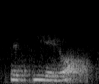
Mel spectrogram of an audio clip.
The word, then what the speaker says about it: quiero: con ejemplo te quiero te quiero observa Cómo lleva la u no la leemos y aquí sí dice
